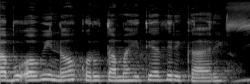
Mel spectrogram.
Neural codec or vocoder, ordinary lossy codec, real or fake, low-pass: none; none; real; none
